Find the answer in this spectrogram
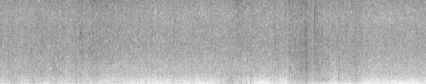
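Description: Onions and garlic sizzling in oil in a frying pan: a steady hiss, with a brief louder flare about four and a half seconds in.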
